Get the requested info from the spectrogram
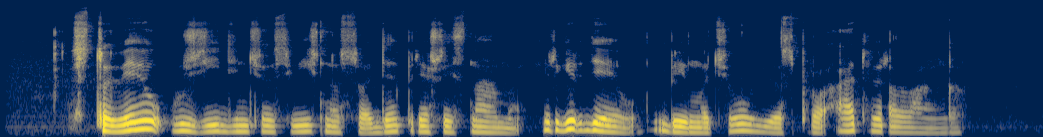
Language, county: Lithuanian, Klaipėda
